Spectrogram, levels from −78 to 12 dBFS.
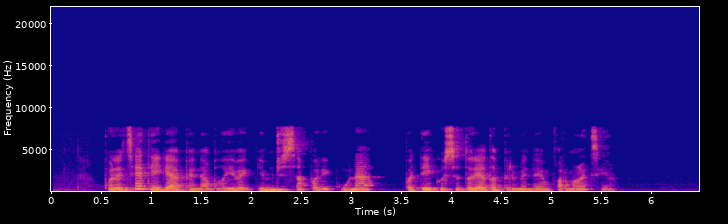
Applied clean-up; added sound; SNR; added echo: none; none; none; none.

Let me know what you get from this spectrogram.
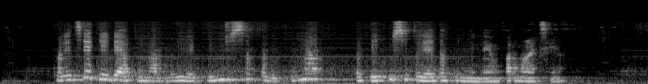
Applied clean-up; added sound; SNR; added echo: neural separator model SepFormer DNS4.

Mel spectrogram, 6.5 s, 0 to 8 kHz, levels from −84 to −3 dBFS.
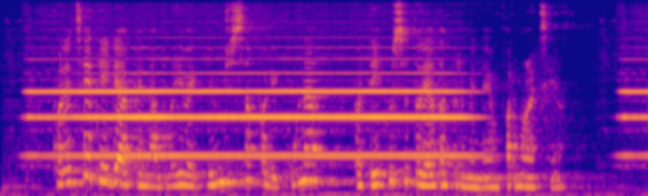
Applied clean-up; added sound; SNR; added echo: none; Wind instrument, woodwind instrument; -5 dB; reverberation time 1.0 s.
